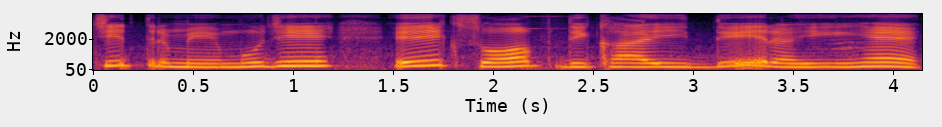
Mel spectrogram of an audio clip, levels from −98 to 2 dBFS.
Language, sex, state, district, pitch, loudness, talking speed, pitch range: Hindi, female, Madhya Pradesh, Katni, 215 Hz, -15 LUFS, 130 wpm, 200-235 Hz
